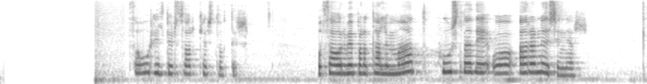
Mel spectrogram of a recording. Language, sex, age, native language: Icelandic, female, 30-39, Icelandic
